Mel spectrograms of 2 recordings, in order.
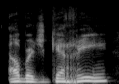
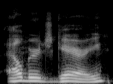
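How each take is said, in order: First: The name is said with a Spanish-style accent. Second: The name is said with a plain English accent.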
